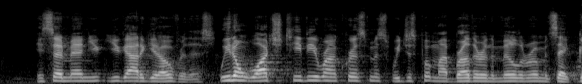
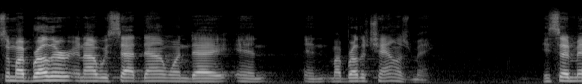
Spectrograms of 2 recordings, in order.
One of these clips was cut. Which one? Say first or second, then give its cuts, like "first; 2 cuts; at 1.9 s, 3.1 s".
first; 1 cut; at 2.1 s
